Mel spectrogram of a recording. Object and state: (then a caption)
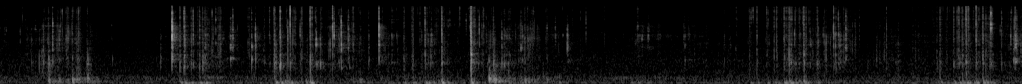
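Dry soap bar scraped with a knife. A utility knife scrapes the surface of a dry, solid brown rectangular soap bar. Bursts of dry, bright, crackly scraping come in uneven clusters with brief quiet gaps, each scratch short and without ring.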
